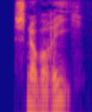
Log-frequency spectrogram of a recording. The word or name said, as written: snobberi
